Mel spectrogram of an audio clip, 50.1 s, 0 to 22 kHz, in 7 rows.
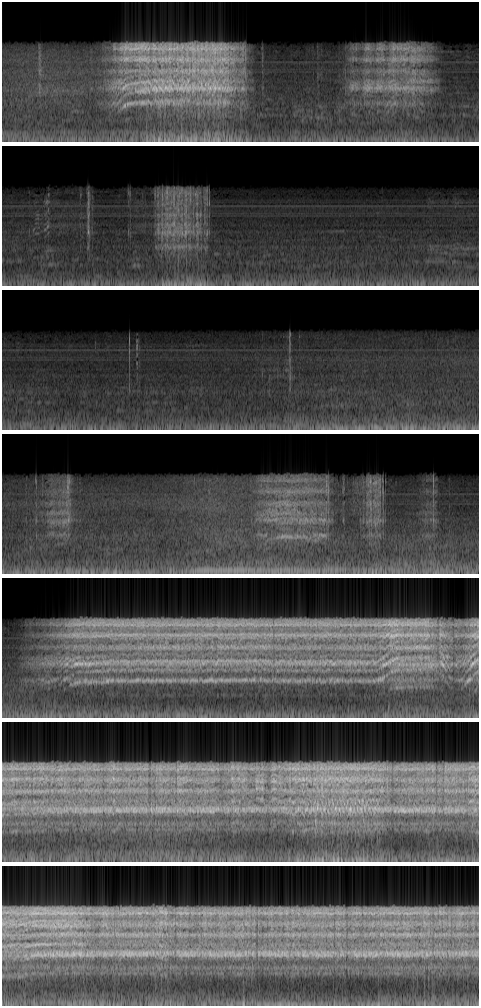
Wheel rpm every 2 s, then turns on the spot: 20, 100, 30, 10, 10, 0, 0, 0, 0, 0, 0, 10, 30, 20, 50, 140, 140, 180, 230, 240, 230, 230, 230, 230, 230.
8-10 26-28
